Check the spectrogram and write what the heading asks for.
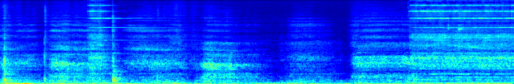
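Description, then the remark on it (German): A doorbell at an apartment rings again and again at eight in the evening, a bright, metallic jangle in steady bursts with brief pauses between them, fairly loud, with no one speaking and no one answering. “Studer läutete, läutete. Niemand kam ihm öffnen.”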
